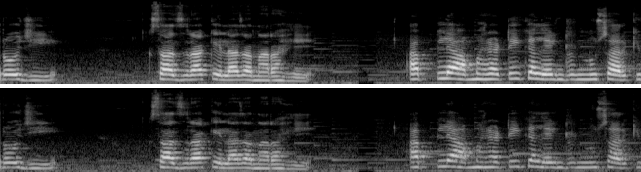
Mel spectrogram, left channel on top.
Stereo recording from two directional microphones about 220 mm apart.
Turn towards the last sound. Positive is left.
turn(degrees=15)  # may be behind; listen again after turning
